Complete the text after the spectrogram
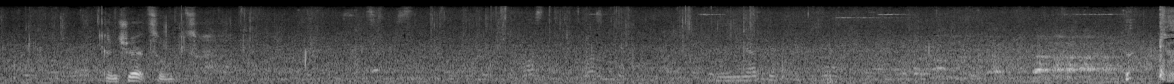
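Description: City traffic hums steadily along a street outdoors.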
